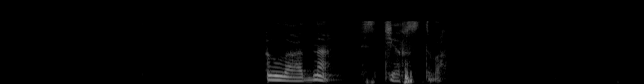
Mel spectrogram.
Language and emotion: Russian, angry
